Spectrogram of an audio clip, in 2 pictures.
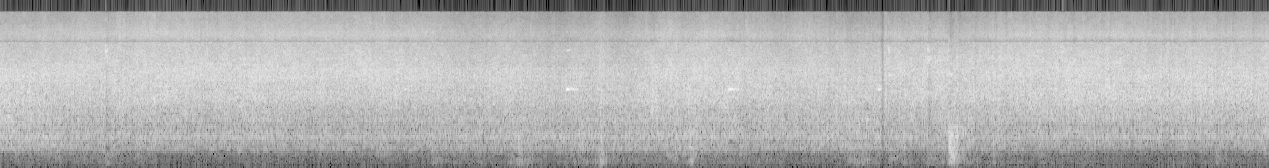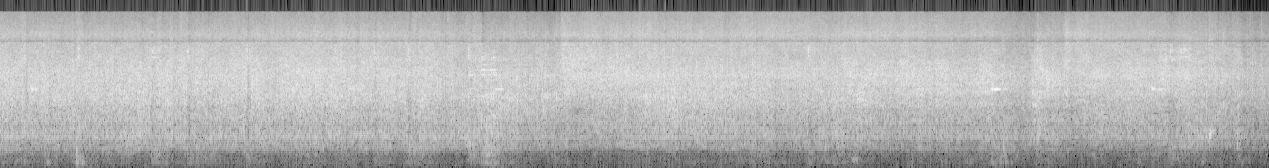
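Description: A spice paste of ginger, garlic, chili and turmeric sizzles steadily as it fries in a pan, a constant bright hiss that stays loud and even throughout, with no talk.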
